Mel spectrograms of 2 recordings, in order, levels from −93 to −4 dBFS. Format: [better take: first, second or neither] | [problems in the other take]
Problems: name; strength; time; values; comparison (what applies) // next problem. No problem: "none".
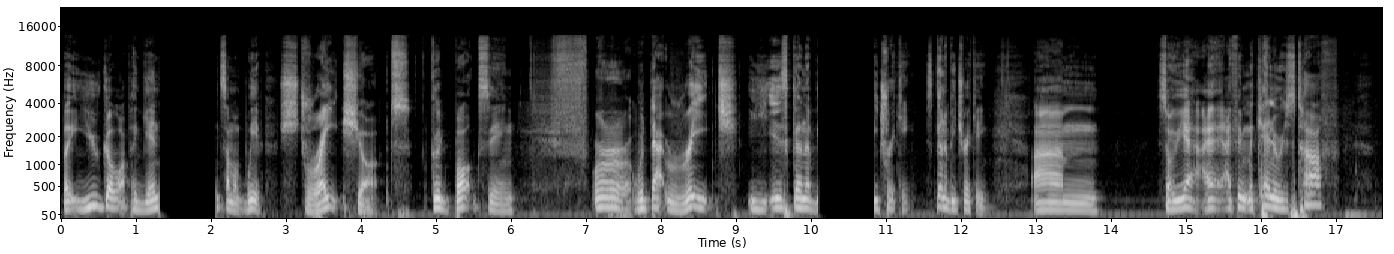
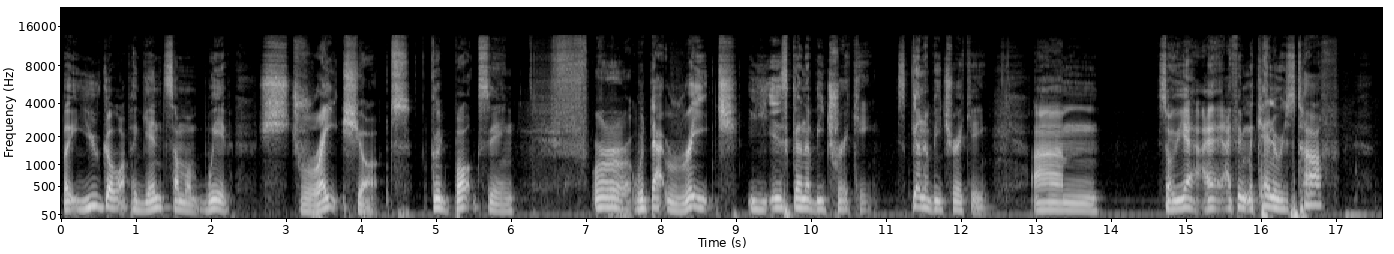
second | audio freezing; at 1.5 s for 1 s and at 10 s for 0.5 s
